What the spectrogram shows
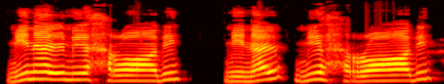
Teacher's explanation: را کو ایک الف کے برابر لمبا کرنا ہے موٹا پڑھتے ہوئے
